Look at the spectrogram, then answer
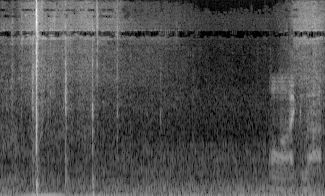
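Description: A car engine rumbling low and steady at close range as the car creeps a short way forward, with a brief voice near the end.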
